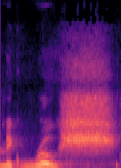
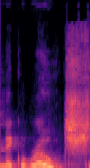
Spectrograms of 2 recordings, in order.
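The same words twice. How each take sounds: First: The name ends with a soft sh sound. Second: The name ends with a hard ch sound. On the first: "like shh" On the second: "like cockroach"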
